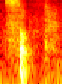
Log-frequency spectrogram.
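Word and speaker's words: つ: সু এখন কথা হলো টি এর পরে এস থাকলে কিন্তু এই টি এর উচ্চারণ হয় না যেমন সুনামি সুনামির ক্ষেত্রে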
